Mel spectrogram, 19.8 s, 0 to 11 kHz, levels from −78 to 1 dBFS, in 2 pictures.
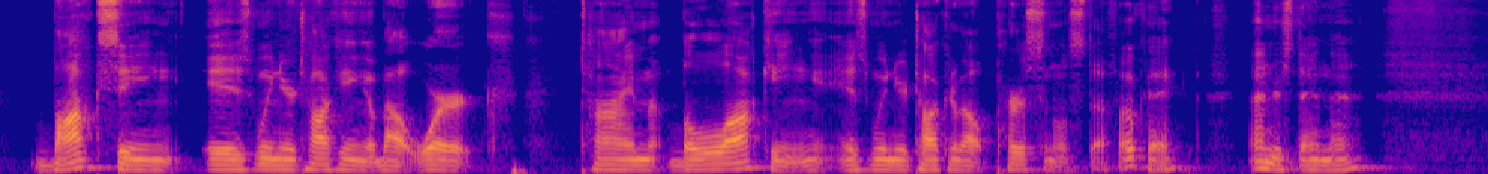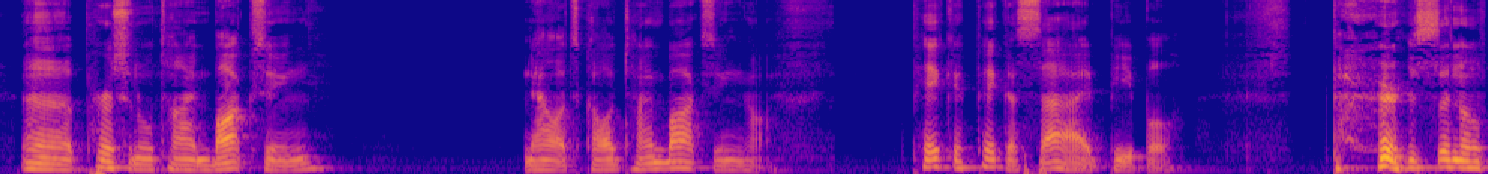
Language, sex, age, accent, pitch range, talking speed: English, male, 30-49, American, 95-110 Hz, 105 wpm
